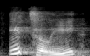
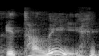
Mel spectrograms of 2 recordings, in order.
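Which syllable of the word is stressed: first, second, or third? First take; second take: first; third. First: The stress is on the first syllable. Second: The stress is on the third syllable.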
